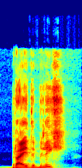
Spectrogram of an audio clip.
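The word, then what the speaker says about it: Breiðablik: We'll start with Aberdeen, who are going to be taking on Breidablik.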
